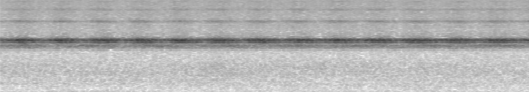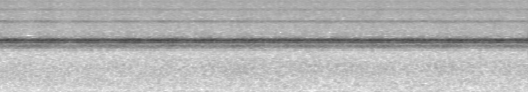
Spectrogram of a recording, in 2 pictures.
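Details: Relaxing cricket sound: an unbroken high chirping trill made of fast pulses, steady in pitch, over soft low background noise.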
